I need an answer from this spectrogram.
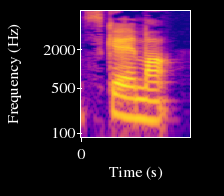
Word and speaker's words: schema: can also notice that the word schema is pretty much identical to the word scheme where there is also an s c h e scheme schema so this might help you remember to pronounce a sk sound and always remember that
